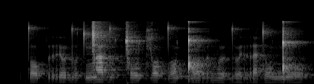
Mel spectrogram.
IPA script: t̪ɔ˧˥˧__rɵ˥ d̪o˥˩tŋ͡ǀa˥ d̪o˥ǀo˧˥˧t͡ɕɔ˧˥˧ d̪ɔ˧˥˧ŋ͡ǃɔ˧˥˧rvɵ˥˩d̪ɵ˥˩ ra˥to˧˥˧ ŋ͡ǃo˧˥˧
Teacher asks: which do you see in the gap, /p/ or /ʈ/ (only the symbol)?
p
